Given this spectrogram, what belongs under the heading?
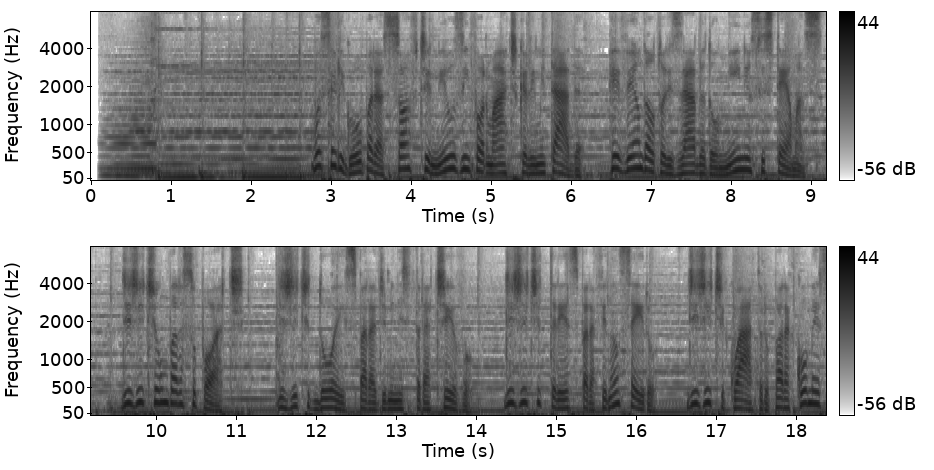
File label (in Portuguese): gravacao atendimento diurno menu principal; soft news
